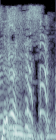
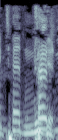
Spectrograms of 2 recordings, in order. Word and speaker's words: Ted Nugent: Oh, I like Ted Nugent. – Scotch fever. – I'm glad that you pronounced his name correctly, because I've heard people say Ted Nugget.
